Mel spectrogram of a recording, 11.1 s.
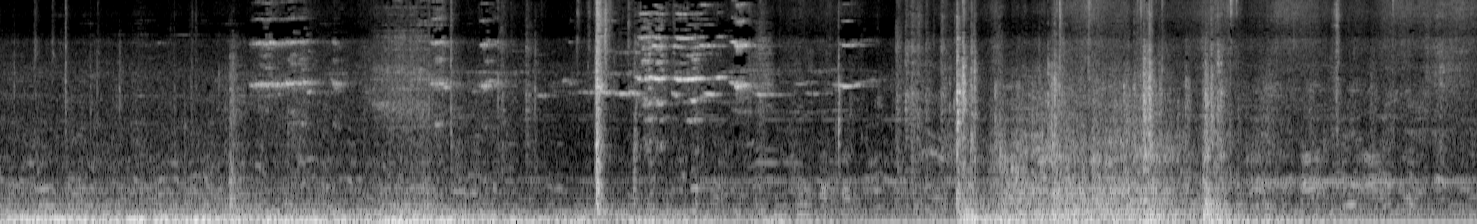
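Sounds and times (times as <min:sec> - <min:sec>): electric train rumble: 0:00.0 - 0:11.0
train wheel squeal: 0:01.7 - 0:06.7.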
